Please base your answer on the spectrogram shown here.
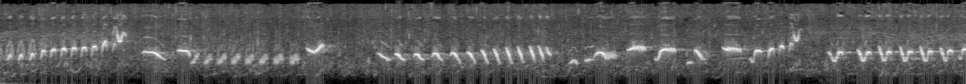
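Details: Murai batu (white-rumped shama) 'masteran nembak kasar' training song: rapid stuttered series of clear notes, repeated in bursts of five to ten. Curling whistled phrases are mixed in, all in one steady mid-high band.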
